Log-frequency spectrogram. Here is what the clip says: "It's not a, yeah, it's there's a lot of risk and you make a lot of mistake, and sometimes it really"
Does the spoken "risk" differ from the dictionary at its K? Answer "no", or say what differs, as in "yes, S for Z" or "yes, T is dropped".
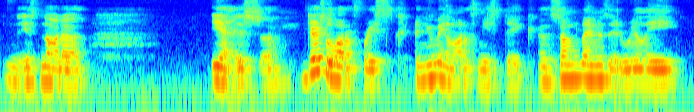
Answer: no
